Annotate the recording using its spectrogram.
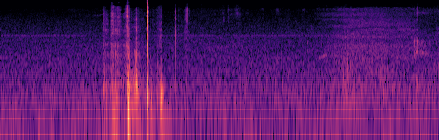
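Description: A quick cluster of sharp clicks about a second in, over a faint steady hiss.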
